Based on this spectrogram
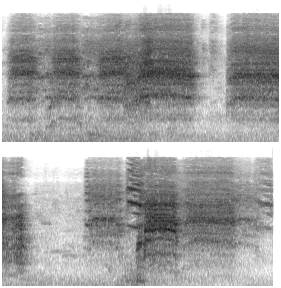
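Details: Green-winged macaw uttering long, loud, harsh screeching squawks in three drawn-out bursts separated by brief pauses.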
